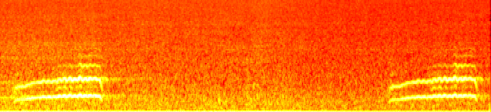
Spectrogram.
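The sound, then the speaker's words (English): A bird gives a quavering, aggressive warning call aimed at human presence. Two drawn-out, wavering calls, each rising at the start and then holding steady, sound over a constant hiss with a quiet gap between them. “Fourth clip is a quavering, aggressive warning call, probably also directed at human presence.”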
